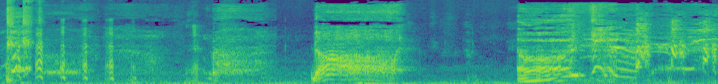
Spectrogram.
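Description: A person strains and groans in short bursts, pushing out guttural, croaking throat sounds like forced burps, loud, with brief pauses between efforts.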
